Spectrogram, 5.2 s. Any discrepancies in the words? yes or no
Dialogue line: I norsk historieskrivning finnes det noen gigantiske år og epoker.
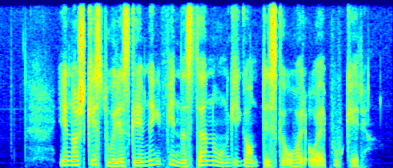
no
